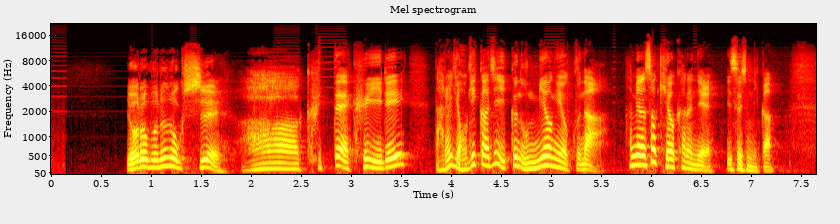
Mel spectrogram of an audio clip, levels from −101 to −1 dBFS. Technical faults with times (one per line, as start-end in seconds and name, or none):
0.00-7.66 computer activity noise
2.67-7.66 section at the wrong speed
